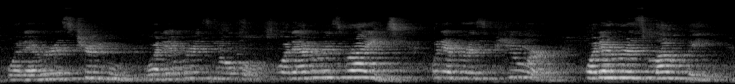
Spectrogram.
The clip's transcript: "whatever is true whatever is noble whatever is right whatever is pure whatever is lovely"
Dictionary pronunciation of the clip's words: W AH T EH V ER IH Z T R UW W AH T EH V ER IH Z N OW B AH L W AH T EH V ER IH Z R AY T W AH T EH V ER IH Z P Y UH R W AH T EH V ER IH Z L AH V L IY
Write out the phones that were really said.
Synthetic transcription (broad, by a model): W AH T EH V ER IH Z T R UW W AH T EH V ER IH Z N OW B L W AH T EH V ER IH Z R AY T W AH T EH V ER IH Z P Y UH R W AH T EH V ER IH Z L AH V L IY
